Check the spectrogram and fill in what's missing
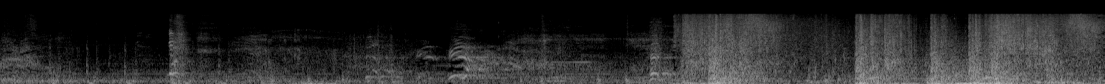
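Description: Video game gunfire from Resident Evil 6, scattered shots and impacts amid noisy in-game action, with the sound growing busier and louder in the later part.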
